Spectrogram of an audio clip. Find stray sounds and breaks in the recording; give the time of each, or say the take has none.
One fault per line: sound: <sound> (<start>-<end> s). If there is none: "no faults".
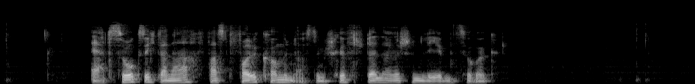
no faults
